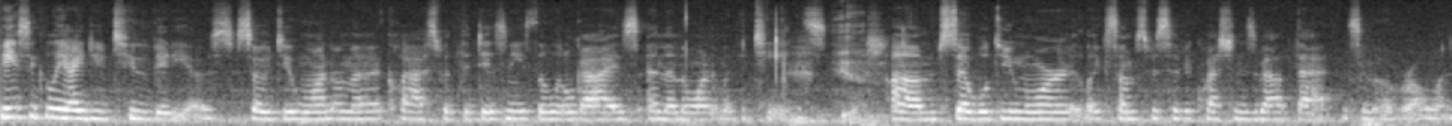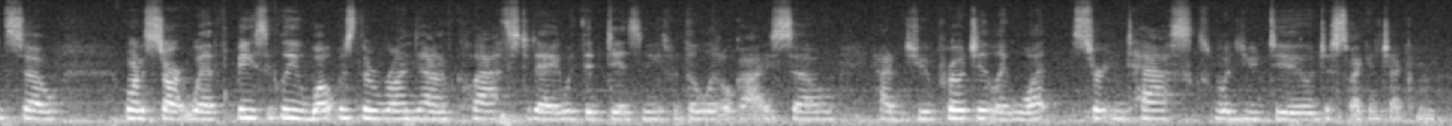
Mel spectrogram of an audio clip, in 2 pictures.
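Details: Adult woman speaking; normal speech.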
